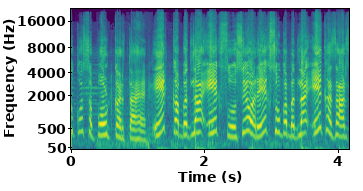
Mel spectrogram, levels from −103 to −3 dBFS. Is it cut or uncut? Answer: cut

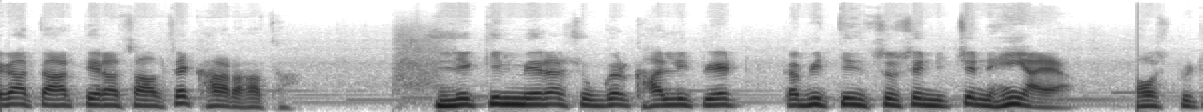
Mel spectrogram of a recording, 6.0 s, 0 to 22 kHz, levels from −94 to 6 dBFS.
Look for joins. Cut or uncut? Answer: uncut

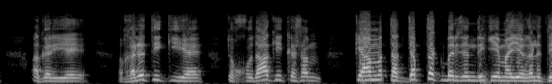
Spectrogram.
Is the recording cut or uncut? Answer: uncut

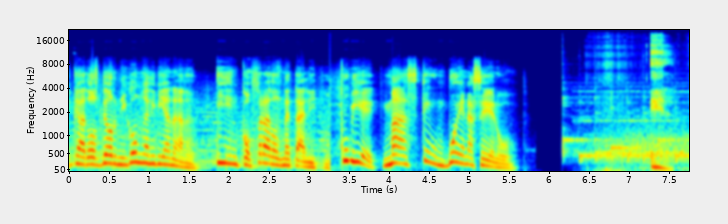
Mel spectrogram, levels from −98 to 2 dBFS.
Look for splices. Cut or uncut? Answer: cut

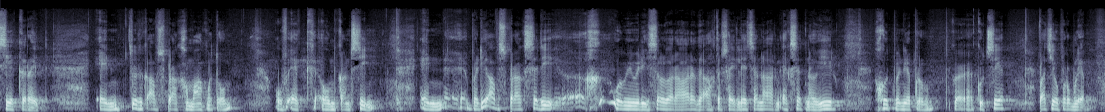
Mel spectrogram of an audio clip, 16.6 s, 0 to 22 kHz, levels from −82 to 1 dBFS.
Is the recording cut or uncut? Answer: uncut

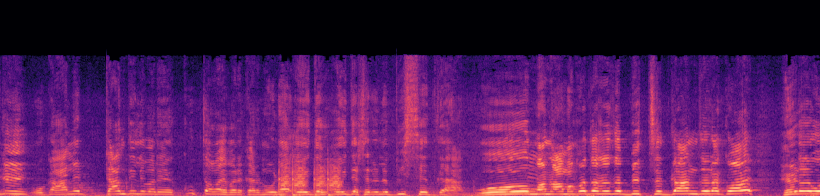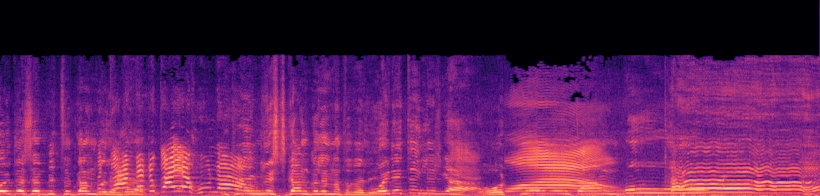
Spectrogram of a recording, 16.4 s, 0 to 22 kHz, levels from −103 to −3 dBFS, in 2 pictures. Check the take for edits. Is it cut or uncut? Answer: uncut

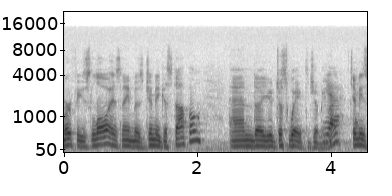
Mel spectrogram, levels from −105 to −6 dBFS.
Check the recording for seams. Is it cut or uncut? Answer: uncut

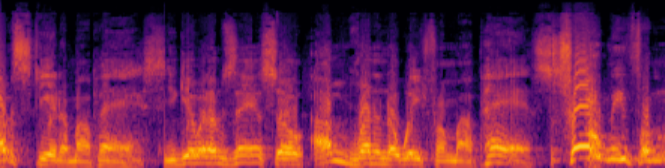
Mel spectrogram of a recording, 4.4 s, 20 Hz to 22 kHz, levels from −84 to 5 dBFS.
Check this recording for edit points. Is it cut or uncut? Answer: cut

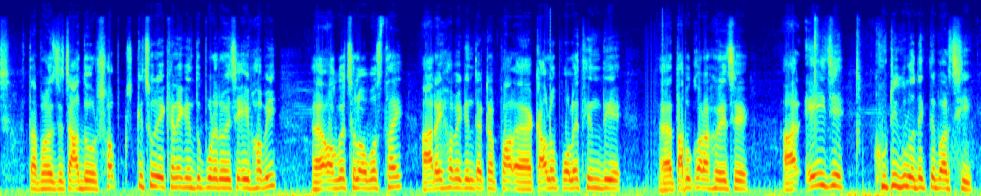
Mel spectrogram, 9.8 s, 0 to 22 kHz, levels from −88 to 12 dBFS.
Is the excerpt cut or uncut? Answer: uncut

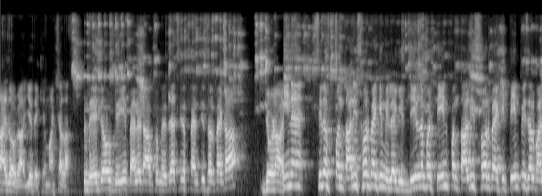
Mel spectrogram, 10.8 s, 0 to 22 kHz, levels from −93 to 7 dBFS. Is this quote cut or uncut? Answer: cut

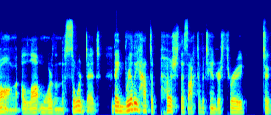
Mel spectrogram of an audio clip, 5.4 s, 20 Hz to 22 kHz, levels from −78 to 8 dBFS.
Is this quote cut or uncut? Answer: cut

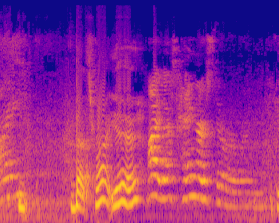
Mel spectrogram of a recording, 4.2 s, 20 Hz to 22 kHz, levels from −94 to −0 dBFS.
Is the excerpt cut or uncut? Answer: uncut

